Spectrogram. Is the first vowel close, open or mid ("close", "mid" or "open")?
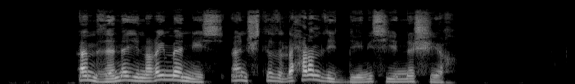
open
